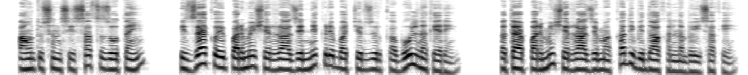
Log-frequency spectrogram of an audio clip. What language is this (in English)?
Bhadrawahi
